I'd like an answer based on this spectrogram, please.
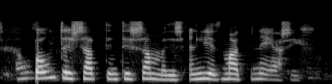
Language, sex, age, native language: Icelandic, female, 13, Polish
